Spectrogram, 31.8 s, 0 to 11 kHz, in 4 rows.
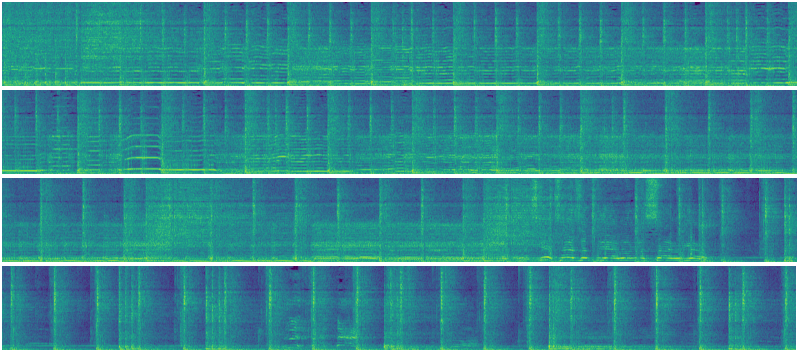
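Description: Live rock band playing an instrumental section: electric guitar lead lines over drums and bass guitar. About 22 seconds in the guitars drop away, leaving a steady drum beat.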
